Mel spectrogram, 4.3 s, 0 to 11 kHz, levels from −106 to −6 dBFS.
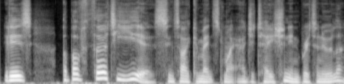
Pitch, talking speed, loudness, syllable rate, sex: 125 Hz, 165 wpm, -18 LUFS, 6.2 syllables/s, male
